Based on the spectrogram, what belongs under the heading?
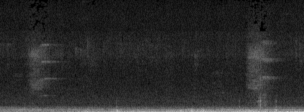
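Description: Birds giving two short high calls, one about half a second in and another about five seconds in, over a loud low rumble that is the loudest sound throughout.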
